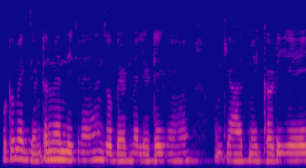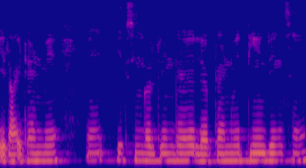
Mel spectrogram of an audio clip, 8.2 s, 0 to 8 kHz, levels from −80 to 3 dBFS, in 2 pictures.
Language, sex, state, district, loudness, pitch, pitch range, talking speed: Hindi, male, Bihar, Sitamarhi, -35 LUFS, 135 Hz, 135-140 Hz, 235 wpm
